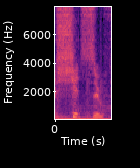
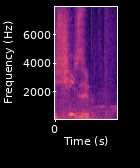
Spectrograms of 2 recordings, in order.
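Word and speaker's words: Shih Tzu: That's like someone trading in a s a shizu. Oh, that's a That's how it's spelled. Is that why everyone calls it a shihu? off. It's a shizu.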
